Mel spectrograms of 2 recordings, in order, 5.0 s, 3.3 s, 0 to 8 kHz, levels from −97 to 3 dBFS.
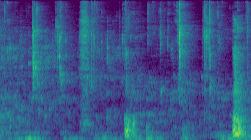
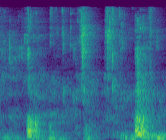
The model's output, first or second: second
